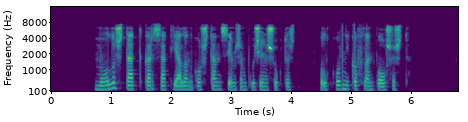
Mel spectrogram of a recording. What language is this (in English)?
Mari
